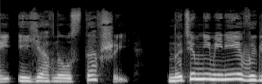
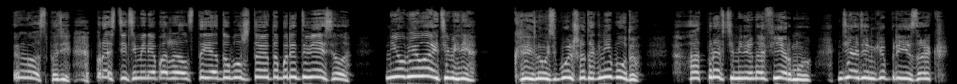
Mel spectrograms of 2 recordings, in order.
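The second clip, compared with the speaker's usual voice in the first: much higher, loud desperate begging; terrified pleading; 9 semitones higher, 3 dB louder than usual. Acted. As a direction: beg for your life, hysterical. Terrified boy begs for life. (истеричная мольба, высоко и громко)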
